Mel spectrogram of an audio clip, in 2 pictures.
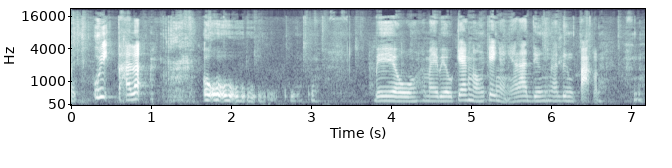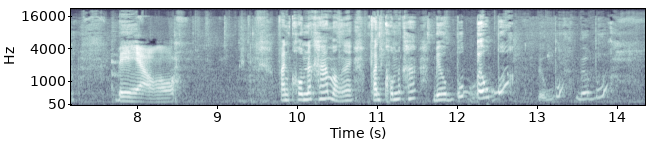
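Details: Pembroke Welsh Corgi puppies, a small group at a kennel farm in Om Noi, Samut Sakhon, Thailand, giving wavering, high whining whimpers and short yelps that rise and fall, with bursts of growly sounds, indoors amid other voices.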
